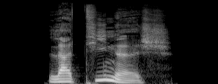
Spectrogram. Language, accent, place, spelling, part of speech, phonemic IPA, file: German, Germany, Berlin, latinisch, adjective, /laˈtiːnɪʃ/, De-latinisch.ogg
- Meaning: Latin, only in the following two senses: 1. of Latium 2. of the Latins (Old Italic tribe)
